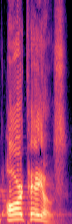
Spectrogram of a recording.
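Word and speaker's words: artios: I want you to understand now in the Greek, this word perfect comes from the Greek word arteos. It's spelled A-R-T-I-O-S. A-R-T-I-O-S.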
